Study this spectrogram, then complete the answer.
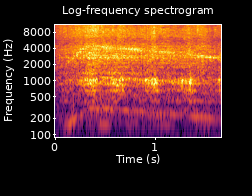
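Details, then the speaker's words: Dirty Gazelle bottle dynamo with slight axial play, fitted to a Sparta Athena bike in place of a seized Basta Trio; quiet, steady whirring drone with no grinding or rattle, working as expected but louder than hoped. "And it works as expected. Although I had hoped for a better, a quieter result."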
